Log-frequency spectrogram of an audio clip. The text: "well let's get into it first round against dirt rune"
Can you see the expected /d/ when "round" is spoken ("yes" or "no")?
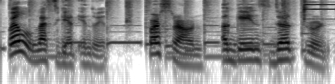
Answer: yes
